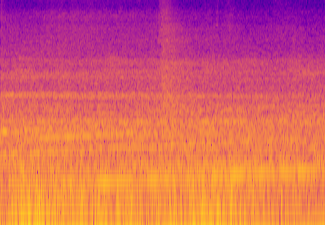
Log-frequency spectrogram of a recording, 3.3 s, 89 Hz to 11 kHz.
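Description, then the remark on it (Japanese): A train rumbles steadily, a dense low roar with faint metallic whine, as the last train of the day bound for Motomachi-Chukagai pulls into platform 1 at a station; no voices are heard. “1番線に本日の元町中華街行き最終電車が参ります。”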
